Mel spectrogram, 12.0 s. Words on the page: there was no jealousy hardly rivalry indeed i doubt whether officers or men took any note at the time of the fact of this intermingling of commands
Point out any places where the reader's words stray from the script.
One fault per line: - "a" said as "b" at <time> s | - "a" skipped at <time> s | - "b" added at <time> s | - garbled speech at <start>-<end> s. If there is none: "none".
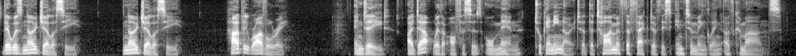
- "no jealousy" added at 1.8 s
